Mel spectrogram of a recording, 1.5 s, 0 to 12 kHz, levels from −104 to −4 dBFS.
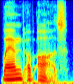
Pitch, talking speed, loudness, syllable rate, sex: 120 Hz, 120 wpm, -17 LUFS, 2.4 syllables/s, male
